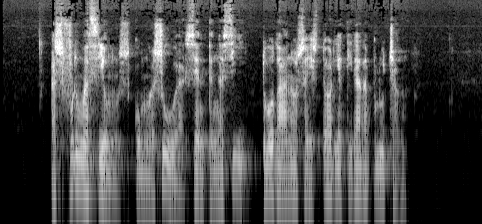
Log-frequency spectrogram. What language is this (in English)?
Galician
